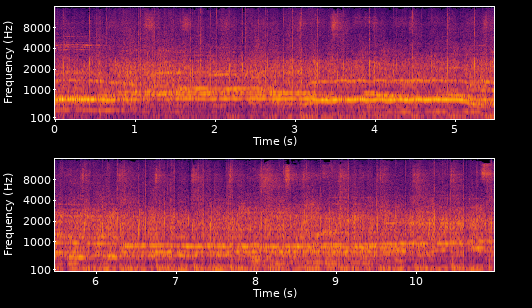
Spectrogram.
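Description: Latin dance music playing, with an audience applauding and cheering over it.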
